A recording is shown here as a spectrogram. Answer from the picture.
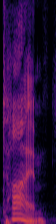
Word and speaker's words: Thyme: for good modern kitchen timers in the Play Store sadly but I did find one that does things a bit different from the rest time spelled like the spice kitchen timer recognizes that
